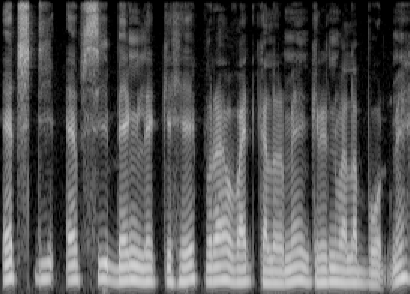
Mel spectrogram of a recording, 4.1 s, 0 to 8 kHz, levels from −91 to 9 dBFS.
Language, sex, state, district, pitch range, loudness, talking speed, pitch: Hindi, male, Arunachal Pradesh, Longding, 130-155 Hz, -15 LUFS, 190 wpm, 140 Hz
